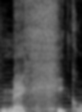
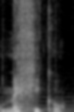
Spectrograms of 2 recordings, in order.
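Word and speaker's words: México: in in Mexico and you pronounce it like J like Mexican J like remember the cat sound that's the way to pronounce Mexico Mexico Mexico with the accent in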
